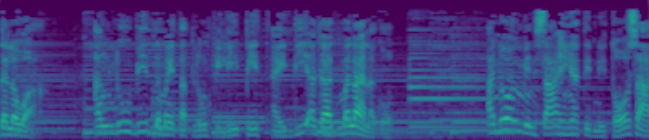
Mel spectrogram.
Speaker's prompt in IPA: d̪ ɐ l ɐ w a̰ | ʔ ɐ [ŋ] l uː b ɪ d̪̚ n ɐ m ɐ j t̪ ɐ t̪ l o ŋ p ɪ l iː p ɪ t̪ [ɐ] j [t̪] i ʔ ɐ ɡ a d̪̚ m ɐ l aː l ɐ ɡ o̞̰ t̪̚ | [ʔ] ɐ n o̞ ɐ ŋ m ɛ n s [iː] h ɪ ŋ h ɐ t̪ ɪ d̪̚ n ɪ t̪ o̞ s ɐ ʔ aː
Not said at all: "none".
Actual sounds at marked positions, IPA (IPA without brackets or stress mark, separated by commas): ŋ, ɐ, d̪, ʔ, aː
